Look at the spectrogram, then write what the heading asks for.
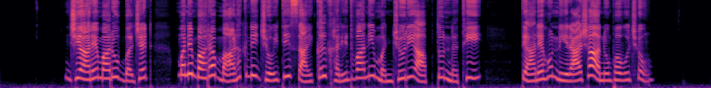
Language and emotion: Gujarati, sad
